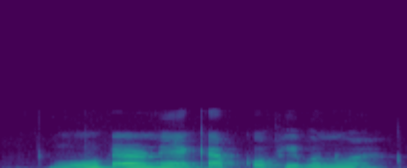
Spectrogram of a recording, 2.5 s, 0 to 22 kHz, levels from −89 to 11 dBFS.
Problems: low volume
